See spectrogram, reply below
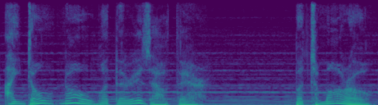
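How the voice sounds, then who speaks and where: A man's voice: medium pitch, big pitch swings, a little slow, over music, pitched above the performer's own voice. A man voicing an earnest, thoughtful poor boy who dreams of the sea. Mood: wistful, hopeful.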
